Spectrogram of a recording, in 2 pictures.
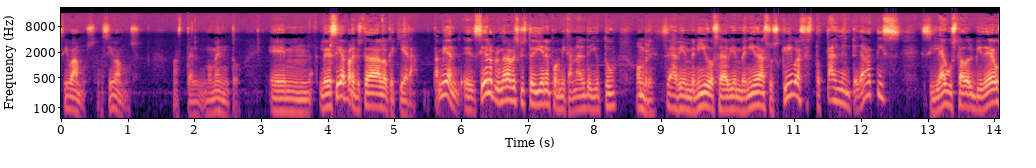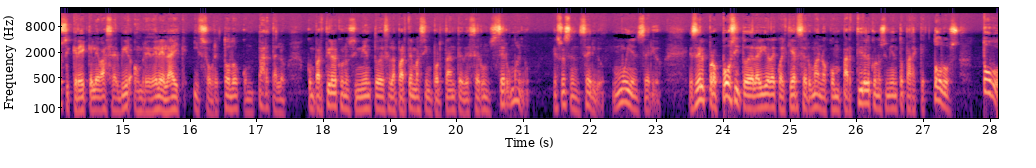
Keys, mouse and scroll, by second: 2.1-3.2 drag, 3.3-3.7 scroll up 1, 4.1 shift+scroll up 1, 4.2 shift+click, 5.5-5.9 scroll up 2, 6.5-6.9 scroll down 2.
